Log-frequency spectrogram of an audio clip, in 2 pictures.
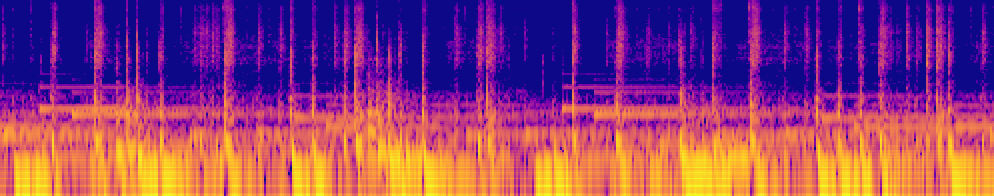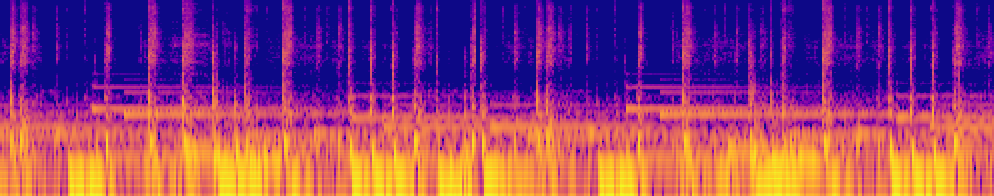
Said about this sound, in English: About halfway through, the track starts folding over on itself until it becomes a massive hiss before a breathy coda pops out the other side.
